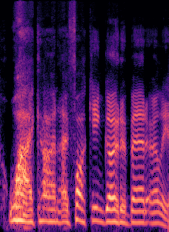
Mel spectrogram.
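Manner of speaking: high, loud mock exasperated yell; frustrated inner voice. Frustrated person berating themselves about bedtime, in a high loud mock yell. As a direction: wail at yourself for not sleeping. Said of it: "war going on of like".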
